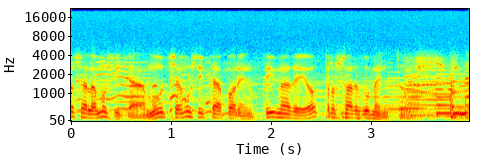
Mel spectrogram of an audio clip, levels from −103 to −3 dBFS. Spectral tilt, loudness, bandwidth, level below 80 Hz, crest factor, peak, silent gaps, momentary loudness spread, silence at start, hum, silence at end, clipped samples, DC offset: -7 dB/octave; -19 LUFS; over 20 kHz; -50 dBFS; 14 dB; -4 dBFS; none; 3 LU; 0 s; none; 0 s; under 0.1%; under 0.1%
